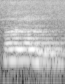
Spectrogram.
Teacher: এই দন্তন্য ন এর উচ্চারণ এবং মূর্ধন্য ন এর উচ্চারণ কিন্তু একই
